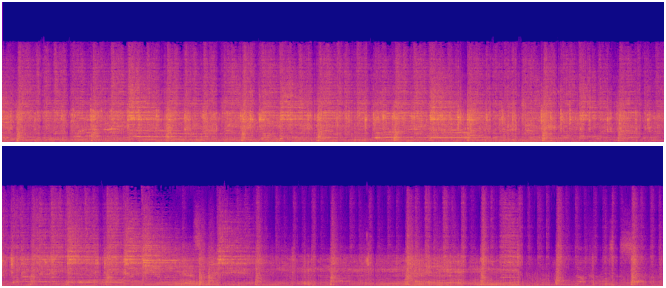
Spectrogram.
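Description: Live heavy metal band playing an instrumental passage on distorted electric guitar, bass guitar and drum kit. About two-thirds of the way through the sound thins and drops a little in level.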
